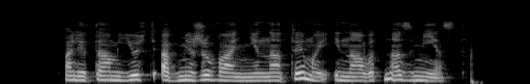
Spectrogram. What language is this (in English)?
Belarusian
